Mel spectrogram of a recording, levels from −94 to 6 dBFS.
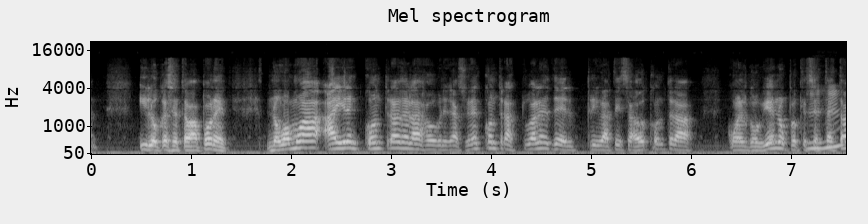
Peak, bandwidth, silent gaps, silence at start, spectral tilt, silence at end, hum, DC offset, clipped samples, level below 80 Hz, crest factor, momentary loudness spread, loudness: -6 dBFS; 12.5 kHz; none; 0 s; -6 dB/octave; 0 s; none; under 0.1%; under 0.1%; -44 dBFS; 16 dB; 11 LU; -22 LUFS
